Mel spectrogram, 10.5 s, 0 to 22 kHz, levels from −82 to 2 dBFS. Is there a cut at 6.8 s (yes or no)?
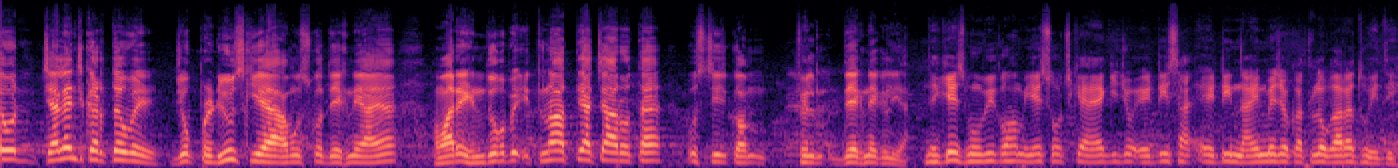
yes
